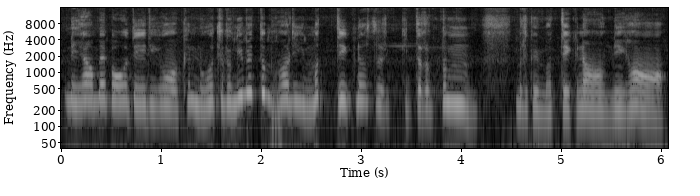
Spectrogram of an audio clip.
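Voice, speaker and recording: A woman voicing a jealous young woman who scolds and threatens her girlfriend loudly, in a storybook telling. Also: high-pitched, brisk, voice pushed up. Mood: angry.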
